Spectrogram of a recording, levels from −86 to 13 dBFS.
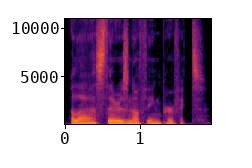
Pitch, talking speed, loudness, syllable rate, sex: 140 Hz, 155 wpm, -15 LUFS, 5.1 syllables/s, male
